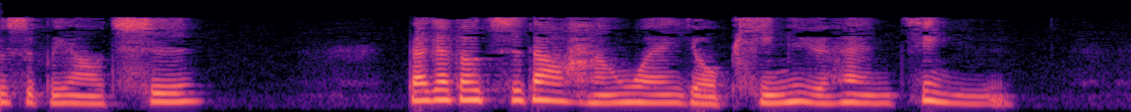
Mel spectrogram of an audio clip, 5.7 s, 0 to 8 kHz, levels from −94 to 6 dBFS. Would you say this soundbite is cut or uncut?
uncut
